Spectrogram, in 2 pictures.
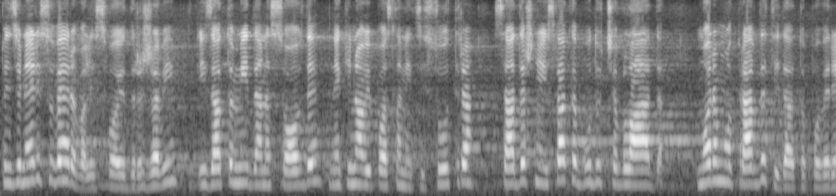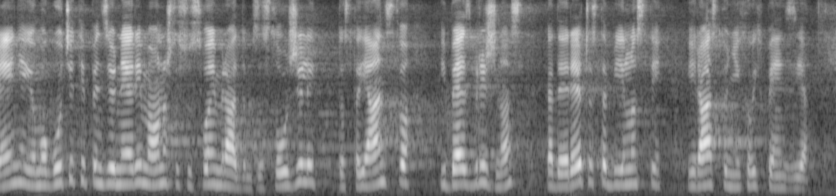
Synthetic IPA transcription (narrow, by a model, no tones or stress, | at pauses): pe̞nzio̞ne̞ːɾisuʋe̞ɾo̞ʋaliusʋo̞jo̞jd̪r̩ʒaʋi | izat̪o̞miːd̪anaso̞ːʋd̪e̞nekino̞ʋipo̞slˠanit̪sisut̪ɾa | sad̪aʃɲaisʋakabud̪uːt͡ɕaʋlˠaːd̪amo̞ːɾamoːpɾaːʋd̪at̪id̪aːt̪opo̞ʋeɾe̞ːɲaio̞mo̞ɡut͡ɕit̪ipe̞nzio̞ne̞ːɾimao̞no̞ʃt̪o̞susʋo̞jimɾaːd̪o̞mzaslˠuːʒili | d̪ost̪o̞janst̪ʋo̞ | ibe̞zbɾiʒno̞st̪kad̪aje̞ɾeːt͡ʃo̞st̪abiːlˠno̞st̪iː | ɾaːst̪uɲixo̞ʋixpe̞nzija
